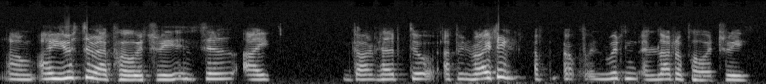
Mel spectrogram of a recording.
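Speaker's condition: Down syndrome

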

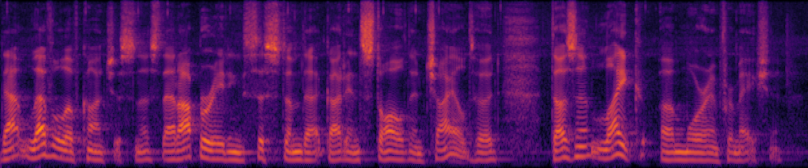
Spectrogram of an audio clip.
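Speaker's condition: No condition

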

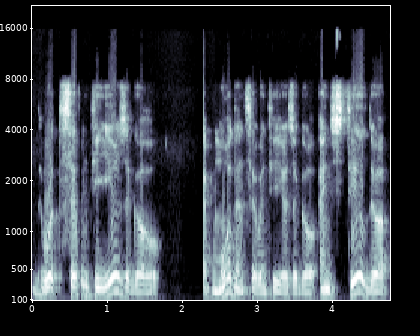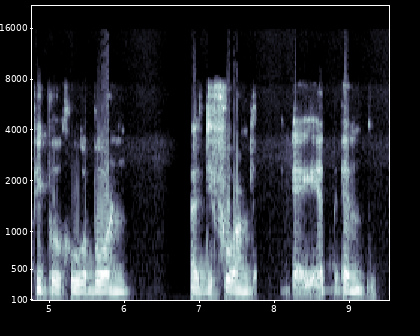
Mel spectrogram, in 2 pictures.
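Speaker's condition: No condition

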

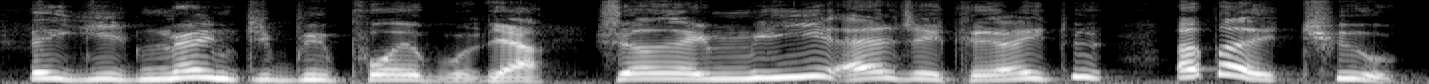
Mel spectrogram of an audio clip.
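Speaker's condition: Cerebral palsy

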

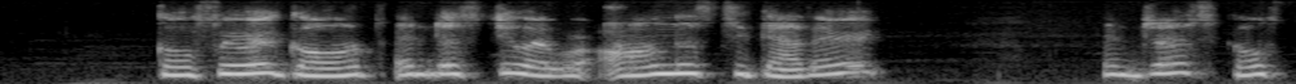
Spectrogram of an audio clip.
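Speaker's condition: Down syndrome; past speech therapy, therapist helped connect with thoughts, open heart surgery at 19, stopped singing and vocal coaching afterwards; 21 years old, recovering well from heart surgery; mother says speaks fast, hosts say speaks and sings beautifully, eloquent, not too fast, self-described big talker

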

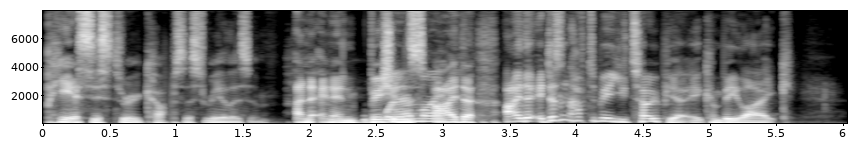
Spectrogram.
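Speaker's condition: No condition

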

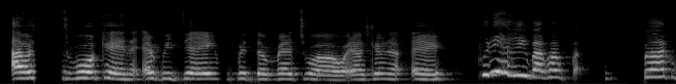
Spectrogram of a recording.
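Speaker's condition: Cerebral palsy; voice affected, speaks with accent

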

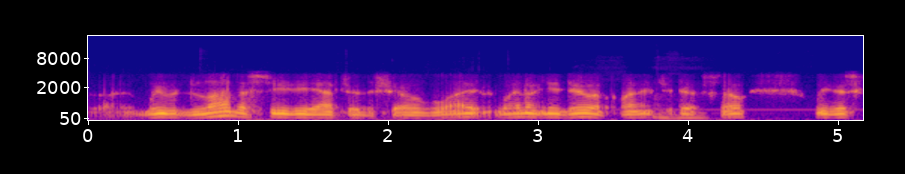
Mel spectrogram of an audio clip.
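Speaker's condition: Parkinson's disease

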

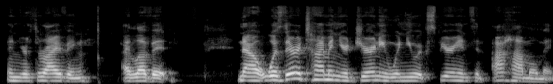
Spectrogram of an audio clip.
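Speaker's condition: No condition

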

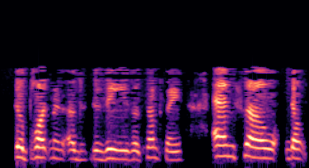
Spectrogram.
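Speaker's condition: Cerebral palsy; foot surgery

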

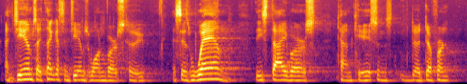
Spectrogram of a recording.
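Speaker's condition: No condition

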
